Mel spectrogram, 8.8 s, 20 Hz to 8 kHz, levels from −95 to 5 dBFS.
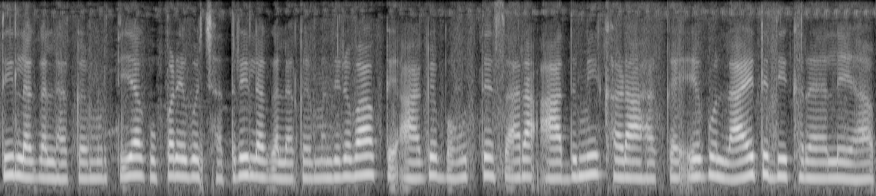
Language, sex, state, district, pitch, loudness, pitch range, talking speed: Hindi, female, Bihar, Katihar, 220 Hz, -18 LUFS, 210-235 Hz, 165 wpm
